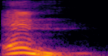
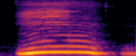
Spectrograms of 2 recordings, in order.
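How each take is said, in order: First: It is a crisp, clear 'en' sound. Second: It sounds close to 'in'. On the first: The speaker calls it right. "N 발음이 N이에요" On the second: The speaker calls it wrong. "인에 가까운 소리"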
